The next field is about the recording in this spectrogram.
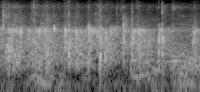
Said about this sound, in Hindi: एक बार जोरदार तालियां हो जाए तो राहुल जी।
